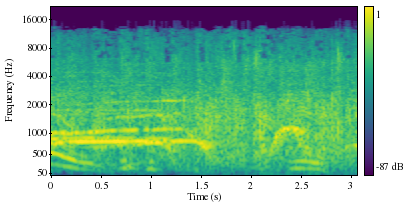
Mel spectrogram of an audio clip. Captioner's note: cheers and applause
